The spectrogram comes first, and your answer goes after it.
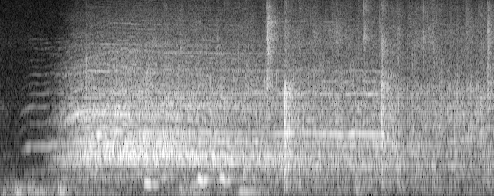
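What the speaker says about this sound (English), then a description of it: "Lovely round of applause." An audience applauds on a livestream as artist Leah Darknell is welcomed: the steady clapping starts after a brief lull, stays even and moderately loud, then slowly thins out.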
